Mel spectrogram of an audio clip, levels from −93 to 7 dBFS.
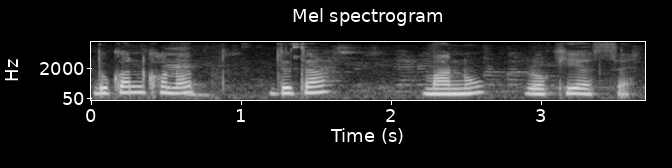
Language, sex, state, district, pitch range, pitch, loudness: Assamese, female, Assam, Sonitpur, 225-280 Hz, 250 Hz, -17 LUFS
